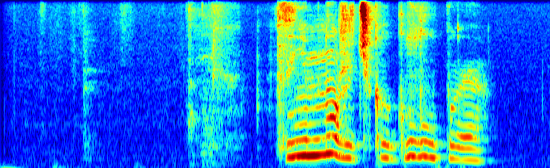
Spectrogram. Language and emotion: Russian, angry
